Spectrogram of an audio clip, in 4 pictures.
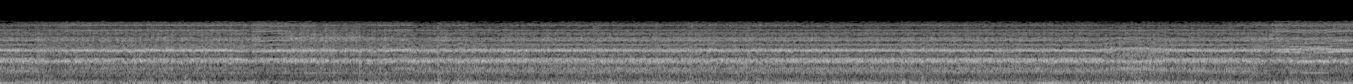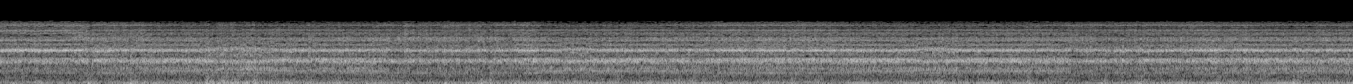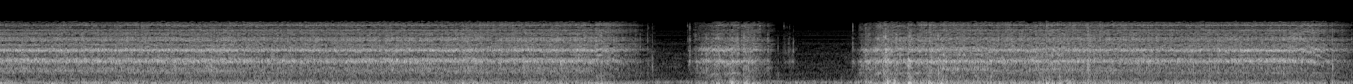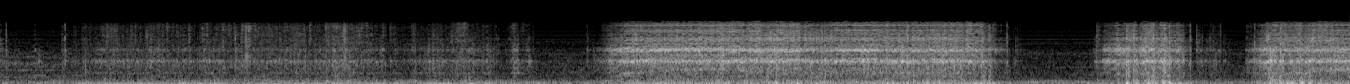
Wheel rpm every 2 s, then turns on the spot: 160, 160, 160, 160, 160, 160, 160, 160, 160, 160, 160, 160, 160, 160, 160, 160, 100, 40, 150, 160, 40, 20, 20, 80, 160, 60, 60.
42-46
